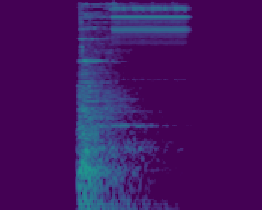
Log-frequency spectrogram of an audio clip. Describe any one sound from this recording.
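A bright magical chime shimmers briefly.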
